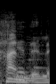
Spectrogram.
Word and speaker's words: Händel: De hecho, le dicen Handel, ¿eh? – Handel. Le dicen Handel,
